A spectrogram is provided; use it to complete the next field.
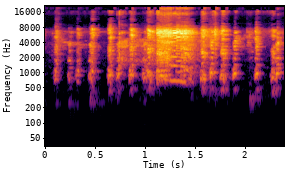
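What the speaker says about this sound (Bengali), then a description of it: "এই কয়েকটা মুরগি আছে, 7টা মুরগি আছে, একটা মোরগ আছে" A small flock of seven Egyptian Fayoumi hens and one rooster cluck close by in a rapid, busy series of clipped calls, with one louder, drawn-out squawk in the middle.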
